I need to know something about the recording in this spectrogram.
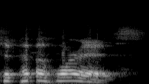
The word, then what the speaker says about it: Tepepa-Juarez: Next up, 13, Jonathan Tepepa Juarez. Tepepa Juarez. That one you want to practice before the game starts. It is spelled exactly the way you would say it.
